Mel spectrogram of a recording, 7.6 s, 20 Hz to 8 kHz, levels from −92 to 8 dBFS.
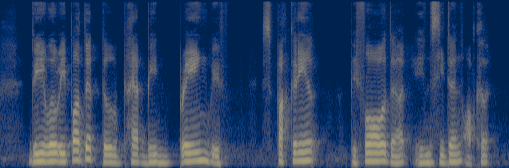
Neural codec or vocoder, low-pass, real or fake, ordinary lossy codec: codec, 16 kHz, 1 kbps, FreqCodec, larger model; none; fake; none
